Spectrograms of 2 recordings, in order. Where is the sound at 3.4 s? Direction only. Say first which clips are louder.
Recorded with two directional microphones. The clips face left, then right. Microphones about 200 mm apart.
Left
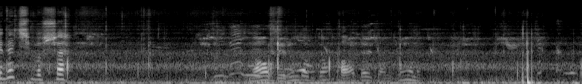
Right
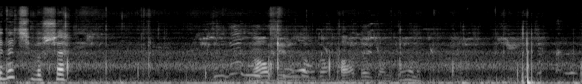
Left 2 dB; 40° left (ahead or behind).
